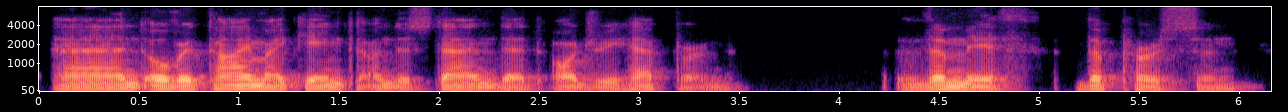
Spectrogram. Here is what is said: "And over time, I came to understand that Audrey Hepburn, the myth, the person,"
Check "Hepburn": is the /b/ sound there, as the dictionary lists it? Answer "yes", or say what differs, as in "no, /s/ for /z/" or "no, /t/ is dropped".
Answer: no, /b/ is dropped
